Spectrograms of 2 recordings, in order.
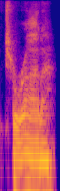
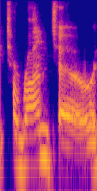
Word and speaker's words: Toronto: So in Manitoba, we pronounce it Tirana. – Tirana? Okay, good to know. – So my husband's from London, and he always laughs when people say Toronto. He's like, Toronto. Just Toronto. It's like two syllables.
